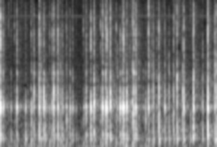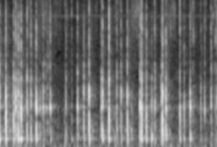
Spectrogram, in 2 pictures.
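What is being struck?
Plastic game case.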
